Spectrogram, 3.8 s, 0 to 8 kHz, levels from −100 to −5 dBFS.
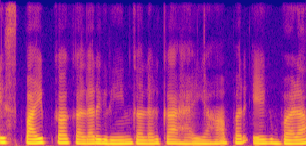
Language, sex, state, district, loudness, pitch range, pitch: Hindi, female, Bihar, West Champaran, -15 LUFS, 175-200 Hz, 185 Hz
